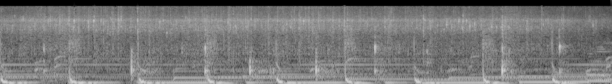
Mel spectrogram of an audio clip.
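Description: Garlic and green chillies fry steadily in a pan over medium heat, a continuous close sizzle broken by repeated rhythmic scrapes and stirs of a utensil, with no talking.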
